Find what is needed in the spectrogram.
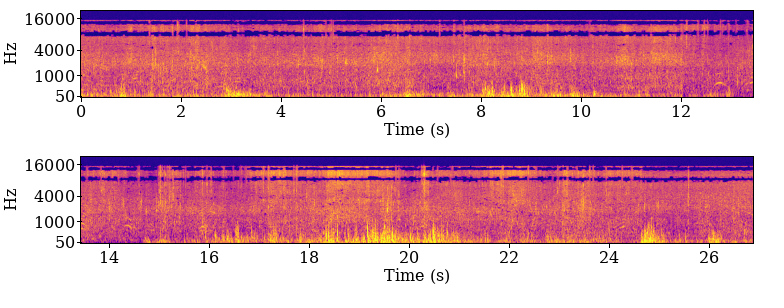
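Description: Wind buffeting the microphone in uneven gusts, with the wash of choppy river water underneath.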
